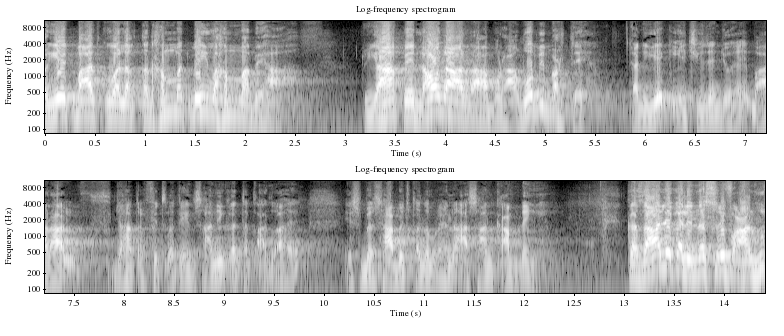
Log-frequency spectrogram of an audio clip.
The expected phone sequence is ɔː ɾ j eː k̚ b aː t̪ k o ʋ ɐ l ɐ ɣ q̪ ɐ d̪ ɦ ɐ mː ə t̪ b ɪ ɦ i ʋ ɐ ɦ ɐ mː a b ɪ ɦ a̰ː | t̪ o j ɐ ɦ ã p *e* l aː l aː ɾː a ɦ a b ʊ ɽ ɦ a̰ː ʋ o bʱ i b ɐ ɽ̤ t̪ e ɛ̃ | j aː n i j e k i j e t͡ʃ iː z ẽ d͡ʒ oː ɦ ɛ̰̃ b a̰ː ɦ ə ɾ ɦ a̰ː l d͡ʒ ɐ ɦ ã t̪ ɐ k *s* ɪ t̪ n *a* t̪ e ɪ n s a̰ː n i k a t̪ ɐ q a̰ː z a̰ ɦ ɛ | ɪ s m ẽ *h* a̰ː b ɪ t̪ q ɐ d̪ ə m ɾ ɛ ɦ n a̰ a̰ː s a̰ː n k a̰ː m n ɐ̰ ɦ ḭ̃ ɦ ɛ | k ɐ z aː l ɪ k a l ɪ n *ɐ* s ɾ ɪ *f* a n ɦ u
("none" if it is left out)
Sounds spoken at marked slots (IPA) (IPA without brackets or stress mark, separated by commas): e, f, ə, s, ɐ, f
